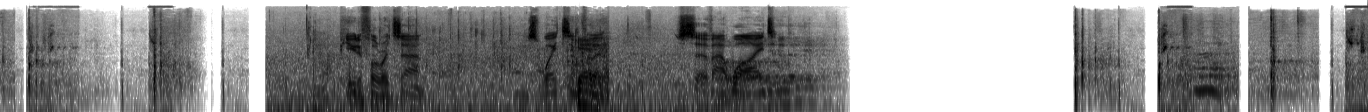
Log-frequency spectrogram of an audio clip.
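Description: A tennis racket strikes a ball on a hard court.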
